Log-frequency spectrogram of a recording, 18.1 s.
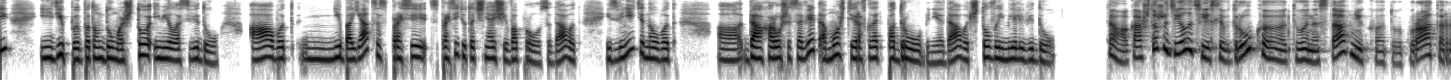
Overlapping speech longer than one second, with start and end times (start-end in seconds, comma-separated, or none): none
